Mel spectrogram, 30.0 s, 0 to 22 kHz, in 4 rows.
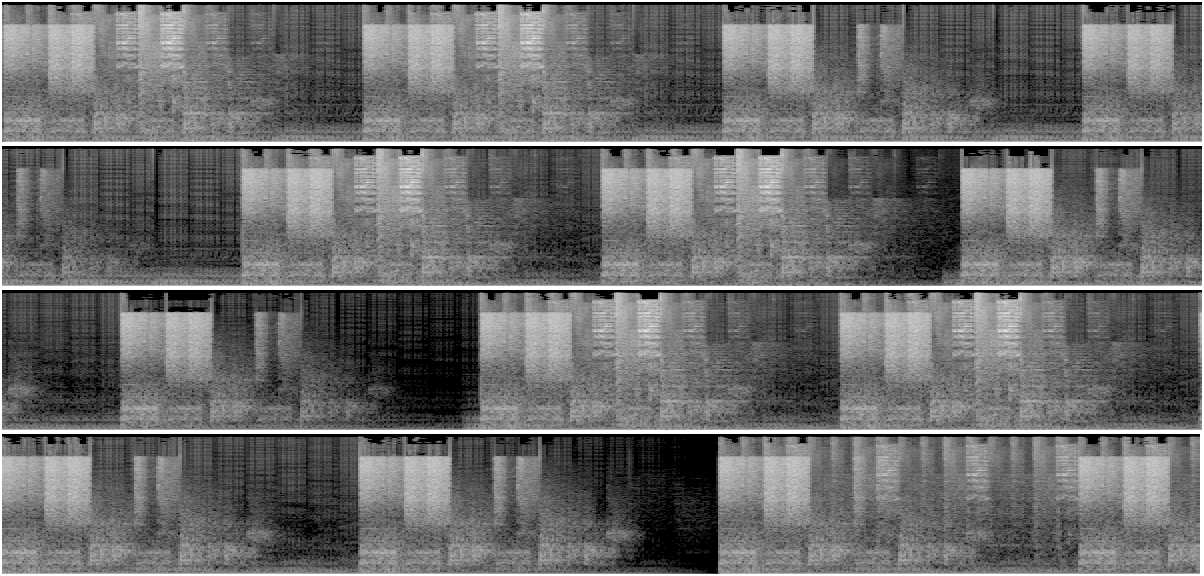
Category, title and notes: Music > Multiple instruments
Short Track #3975 (Industraumatic)
Cyberpunk, Games, Industrial, Noise, Soundtrack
